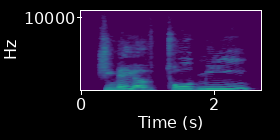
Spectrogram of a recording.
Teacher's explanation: we drop the H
